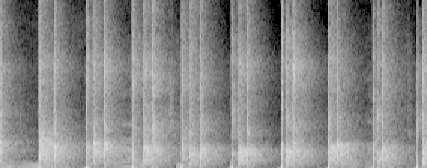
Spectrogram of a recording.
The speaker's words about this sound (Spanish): Un aplauso. Un aplauso.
